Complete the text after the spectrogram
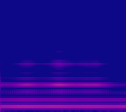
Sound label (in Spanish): Multiarmonicos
